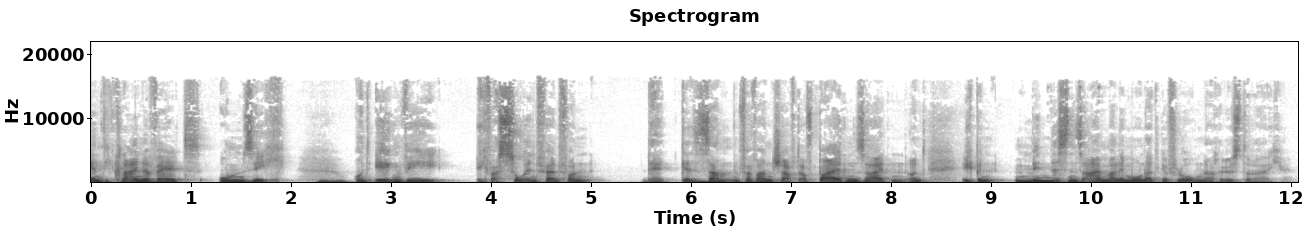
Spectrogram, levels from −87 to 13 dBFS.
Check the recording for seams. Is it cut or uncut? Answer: uncut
